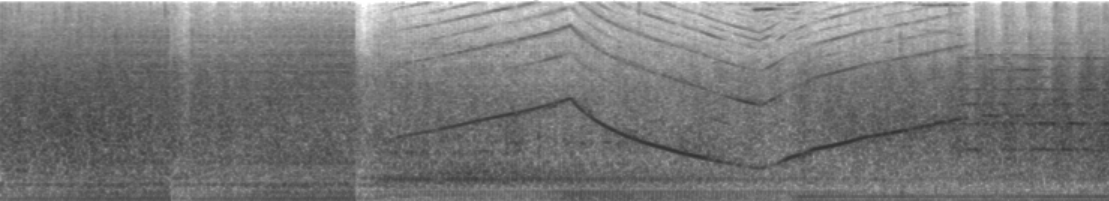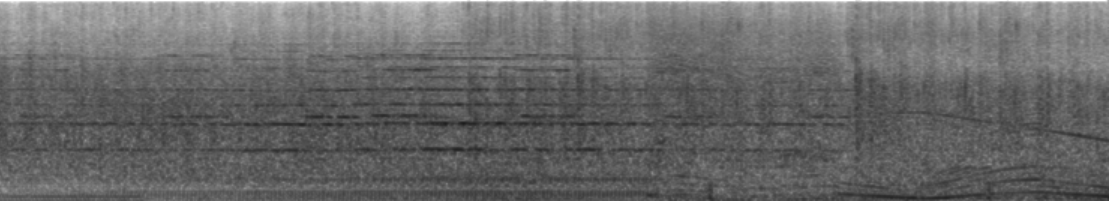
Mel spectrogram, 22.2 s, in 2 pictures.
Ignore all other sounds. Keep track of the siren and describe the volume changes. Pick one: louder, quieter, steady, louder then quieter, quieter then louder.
louder then quieter.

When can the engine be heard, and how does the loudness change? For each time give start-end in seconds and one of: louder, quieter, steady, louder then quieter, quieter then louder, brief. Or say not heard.
0.0-22.1 quieter then louder.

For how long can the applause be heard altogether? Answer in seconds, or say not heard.
22 s.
